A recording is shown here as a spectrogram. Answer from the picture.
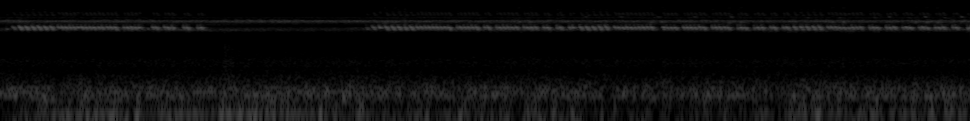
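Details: Autumn insect chorus for sleep listening: continuous thin, high ringing tones with a rapid chirping trill layered over them, which falls silent from about two to nearly four seconds and then returns at full strength.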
